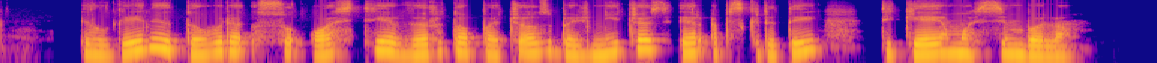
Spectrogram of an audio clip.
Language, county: Lithuanian, Vilnius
